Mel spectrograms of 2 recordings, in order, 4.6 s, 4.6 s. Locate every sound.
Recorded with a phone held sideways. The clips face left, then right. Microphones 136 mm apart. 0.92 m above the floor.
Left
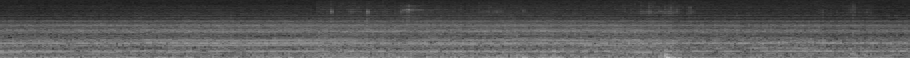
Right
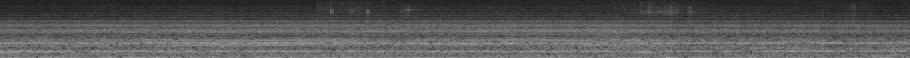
1.6 s keys jangling: 65° left (ahead or behind); by 4.4 s 50° left (ahead or behind)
